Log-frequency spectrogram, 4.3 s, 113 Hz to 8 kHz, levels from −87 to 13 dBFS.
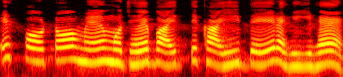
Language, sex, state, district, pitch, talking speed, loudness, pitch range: Hindi, female, Madhya Pradesh, Katni, 255 Hz, 125 wpm, -15 LUFS, 235-280 Hz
